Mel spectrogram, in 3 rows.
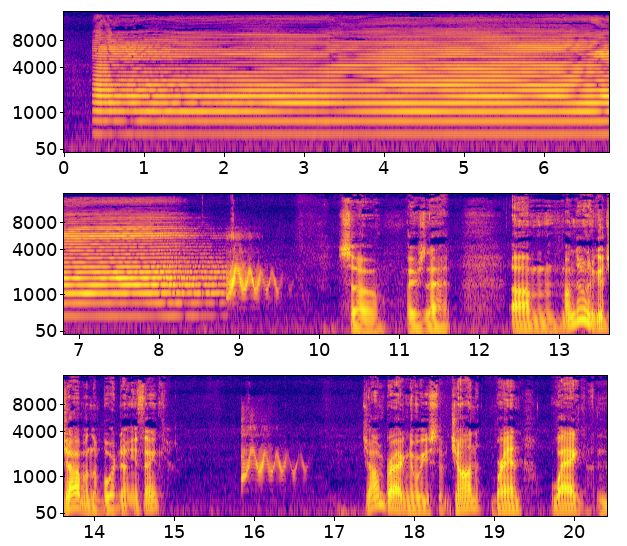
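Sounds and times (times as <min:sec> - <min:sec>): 
loud sustained horn blast with bright harmonic tone: 0:00.3 - 0:09.0
speech: 0:10.4 - 0:11.7, 0:12.4 - 0:15.0, 0:17.4 - 0:20.4.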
